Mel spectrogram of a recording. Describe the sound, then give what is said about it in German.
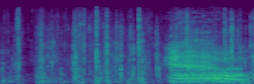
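Crisp crunching of someone chewing biscuits, with irregular crackly bites for about a second, followed by a sustained voiced hum or groan through a full mouth. “Man muss was kauen als Kautenor. Und dann geht es schon allein. Her mit den Keksen.”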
